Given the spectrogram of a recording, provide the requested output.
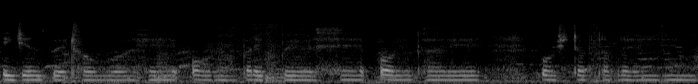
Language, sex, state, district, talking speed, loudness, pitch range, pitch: Hindi, female, Bihar, Begusarai, 165 wpm, -39 LUFS, 200-205 Hz, 205 Hz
